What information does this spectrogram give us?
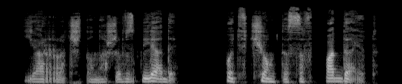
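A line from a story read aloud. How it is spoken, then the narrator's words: Quiet contempt, brother. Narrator (Russian): презрительно, но тихо сказал брат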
